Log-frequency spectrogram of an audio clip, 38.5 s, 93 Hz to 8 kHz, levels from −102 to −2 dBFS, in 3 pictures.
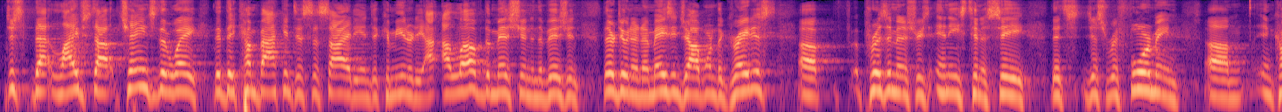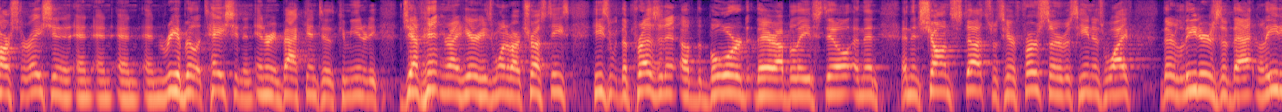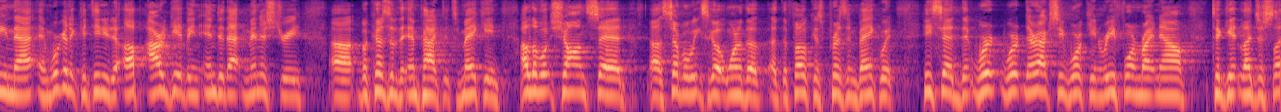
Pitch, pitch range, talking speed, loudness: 190 Hz, 180-205 Hz, 225 wpm, -19 LUFS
